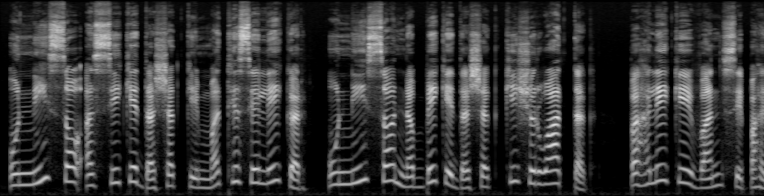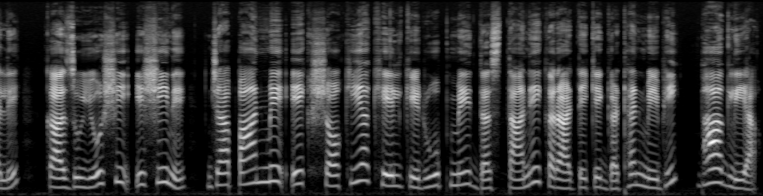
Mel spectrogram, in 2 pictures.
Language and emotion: Hindi, neutral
